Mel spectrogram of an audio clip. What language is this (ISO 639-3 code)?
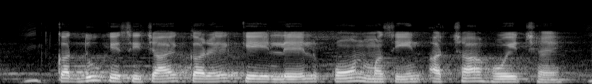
mai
